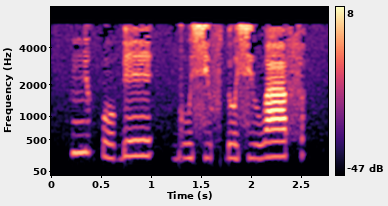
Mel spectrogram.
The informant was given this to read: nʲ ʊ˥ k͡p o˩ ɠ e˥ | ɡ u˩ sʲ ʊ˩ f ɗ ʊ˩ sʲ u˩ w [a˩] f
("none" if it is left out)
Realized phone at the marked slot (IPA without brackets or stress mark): a˥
